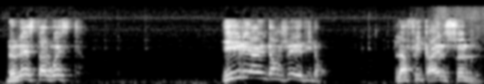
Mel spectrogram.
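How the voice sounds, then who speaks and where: A man whose first language is Ngomienne, giving a sweeping, oratorical speech at a conference. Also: high voice. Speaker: conference speaker.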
